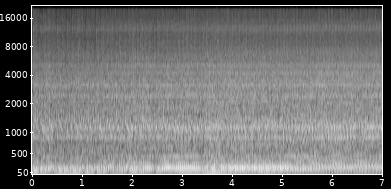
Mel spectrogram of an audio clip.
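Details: 1968 Triumph T100 twin with a new battery, after cleaning the pilot jet (set to 1 1/2 turns) and raising the idle slightly: even, steady low thrum with no misses or knocks, settling into a smooth idle.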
